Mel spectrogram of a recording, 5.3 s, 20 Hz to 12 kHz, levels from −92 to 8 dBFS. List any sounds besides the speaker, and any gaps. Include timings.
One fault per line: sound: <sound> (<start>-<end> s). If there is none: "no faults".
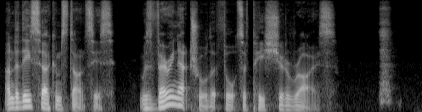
sound: sniff (4.7-5.0 s)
